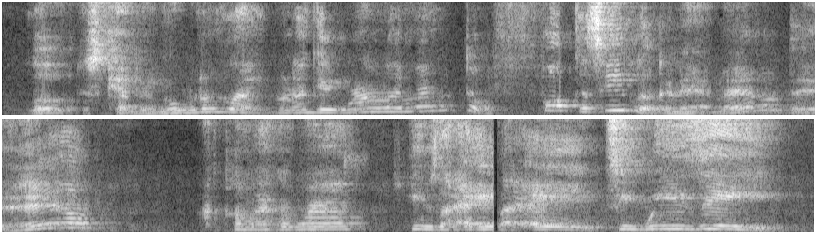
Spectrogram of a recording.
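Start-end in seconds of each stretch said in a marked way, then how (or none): 2.0-4.6 baffled outburst. Retold or imitated. Inner reaction to being stared at. 6.3-8.0 much higher, stretched-out sweet call of a name; a cellmate sweetly calling T Weezy over; Greg's sing-song greeting. Retold or imitated. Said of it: "That's how he said my name now".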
